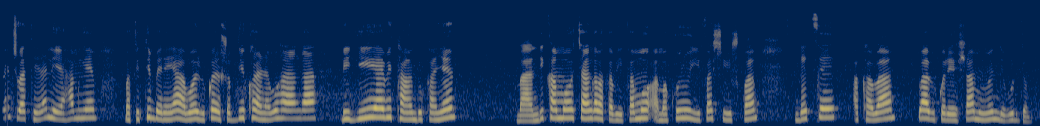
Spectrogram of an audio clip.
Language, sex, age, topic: Kinyarwanda, female, 18-24, government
